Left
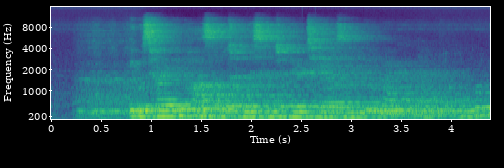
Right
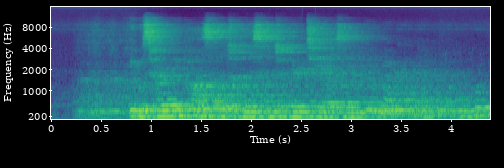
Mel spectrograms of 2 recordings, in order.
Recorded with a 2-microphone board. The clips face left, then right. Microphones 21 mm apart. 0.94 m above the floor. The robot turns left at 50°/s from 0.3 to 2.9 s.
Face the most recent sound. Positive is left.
turn(degrees=-20)  # may be behind; listen again after turning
